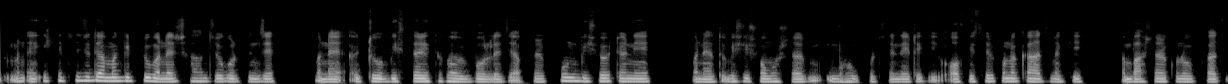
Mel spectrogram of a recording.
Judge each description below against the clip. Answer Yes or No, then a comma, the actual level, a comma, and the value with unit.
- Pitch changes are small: Yes, narrow, 1.8 semitones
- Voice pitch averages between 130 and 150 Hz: Yes, low, 135 Hz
